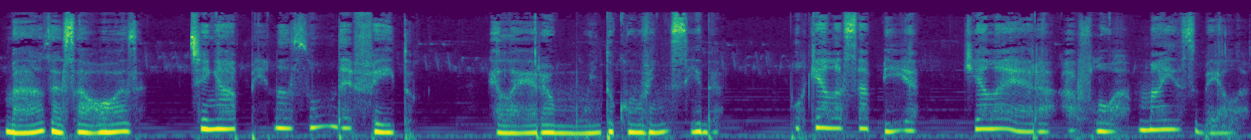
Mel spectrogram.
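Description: A woman with a Brazilian accent whispers in a soothing ASMR style as she guides relaxation and tells a bedtime story, with long pauses. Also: medium pitch, warm tone, no echo. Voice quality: breathy, whispery. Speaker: guided meditation host and storyteller. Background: background music.

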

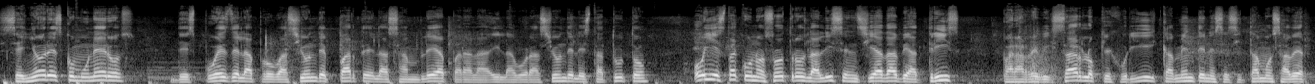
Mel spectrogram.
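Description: Actor as higher-voiced, earnest village assembly leader. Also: male voice, normal speed, a little mellow, soft background music, lightly acted. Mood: formal, welcoming. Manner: formal, courteous, addressing a meeting. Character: earnest male village communal lands commissioner chairing an assembly. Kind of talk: radio drama acting.

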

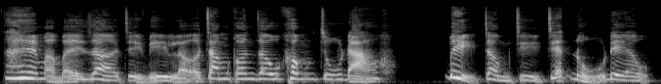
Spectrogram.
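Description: A man voicing a sharp-tongued, sulky older village wife who whines, scolds and wails. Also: very high voice, big pitch swings, a little slow, vocal fry, pitched above the performer's own voice, full character voice. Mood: wailing. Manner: whining, scolding, wailing.

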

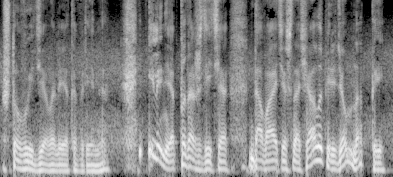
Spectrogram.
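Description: Low-voiced, naive young scholar. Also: male voice, very animated, moderate pace, a little hiss or hum. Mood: warm welcome. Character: trusting, kindly, idealistic young male scholar. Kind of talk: theatrical fairy-tale play acting.

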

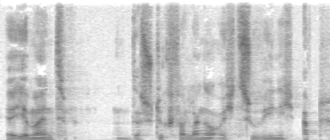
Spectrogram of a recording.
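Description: A man acting as an insistent, solemn narrator and director in a German radio play, speaking deliberately with emphatic pauses. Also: lowish voice, fairly even intonation, a little mellow, roomy sound, natural voice. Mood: earnest, explaining. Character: solemn, insistent male stage narrator presenting a grave play. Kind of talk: theatrical German radio play, addressing the audience.

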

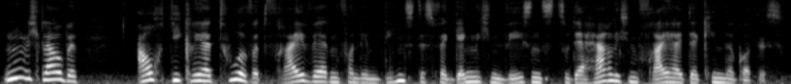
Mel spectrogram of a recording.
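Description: A middle-aged woman playing a harried, strict working mother in a naturalistic German radio play, with brisk, clipped delivery. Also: fairly low pitch, expressive, a little mellow, a little hiss or hum. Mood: reflective.

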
